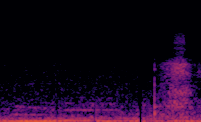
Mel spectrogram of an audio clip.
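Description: Quiet room tone with a faint low hum, a single small click about one and a half seconds in, then a soft intake of breath just before speaking.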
